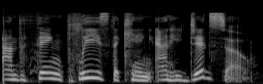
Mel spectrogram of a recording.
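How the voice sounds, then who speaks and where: A woman reading scripture as narrator in a steady, formal way. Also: on the high side, moderate pace, no echo, clean studio sound. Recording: narration over music bed. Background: music.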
